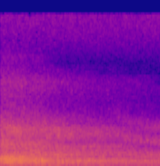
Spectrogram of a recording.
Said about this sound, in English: Fuck you, car.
